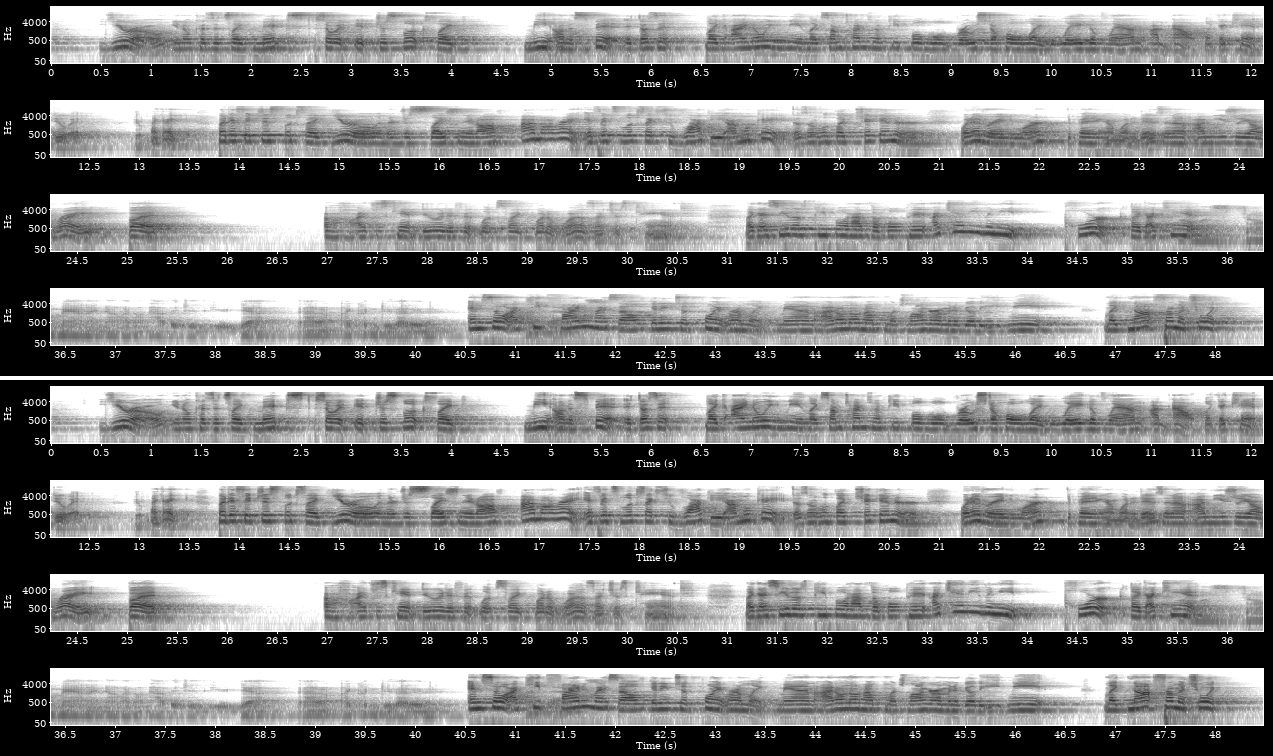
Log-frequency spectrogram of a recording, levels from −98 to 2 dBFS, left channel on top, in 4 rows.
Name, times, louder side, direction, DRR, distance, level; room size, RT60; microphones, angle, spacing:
voice 1, 0.5-4.0 4.7-6.2 6.5-12.4 13.1-13.4 13.8-22.1 22.4-24.7 25.0-25.3 27.0-33.9 34.4-35.7 40.5-46.3 46.9-48.0, right 3 dB, 90° right, 7 dB, 2.1 m, -28 dB
voice 2, 35.5-38.5 38.8-40.2 41.1-41.9, equal, 5° right, 7 dB, 2.9 m, -43 dB
26.0 x 25.0 x 7.7 m, 1.0 s
head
